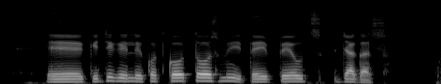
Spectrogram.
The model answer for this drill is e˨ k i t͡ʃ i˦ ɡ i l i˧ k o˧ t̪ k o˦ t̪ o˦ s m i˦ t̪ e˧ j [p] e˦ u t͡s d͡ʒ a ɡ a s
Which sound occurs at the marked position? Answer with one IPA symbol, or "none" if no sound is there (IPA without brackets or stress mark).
p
